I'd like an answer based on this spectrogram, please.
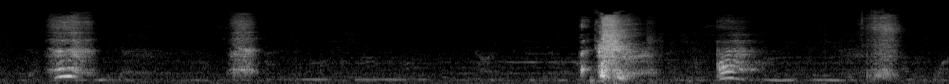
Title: In bed cold sneezing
